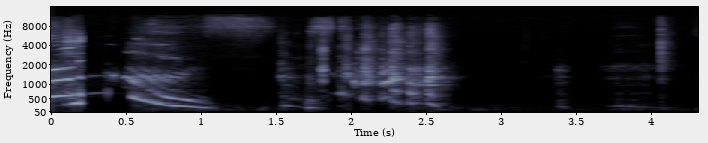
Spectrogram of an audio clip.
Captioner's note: laughs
